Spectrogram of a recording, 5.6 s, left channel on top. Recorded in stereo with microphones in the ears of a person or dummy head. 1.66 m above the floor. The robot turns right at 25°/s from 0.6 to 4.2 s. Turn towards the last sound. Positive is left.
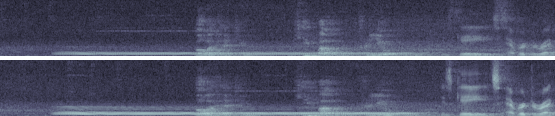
turn(degrees=-40)  # may be behind; listen again after turning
